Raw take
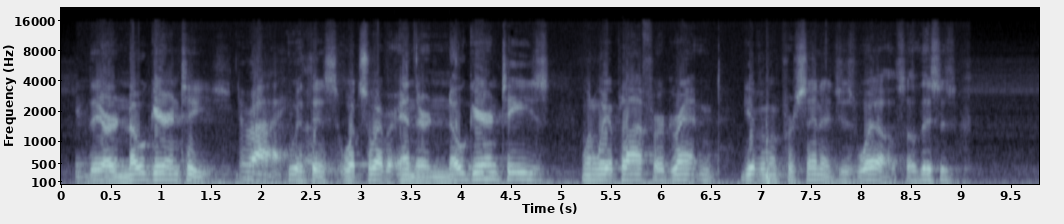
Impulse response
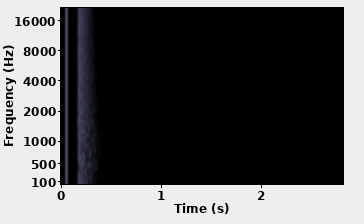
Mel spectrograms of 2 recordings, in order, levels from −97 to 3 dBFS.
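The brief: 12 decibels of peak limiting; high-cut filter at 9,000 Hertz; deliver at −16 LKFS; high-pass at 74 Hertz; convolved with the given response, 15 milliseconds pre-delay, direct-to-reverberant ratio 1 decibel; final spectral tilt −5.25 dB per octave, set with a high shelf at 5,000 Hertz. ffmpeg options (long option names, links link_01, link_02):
-filter_complex "[0:a]highpass=74,lowpass=9000,highshelf=frequency=5000:gain=-3.5,alimiter=level_in=1dB:limit=-24dB:level=0:latency=1,volume=-1dB,asplit=2[link_01][link_02];[1:a]atrim=start_sample=2205,adelay=15[link_03];[link_02][link_03]afir=irnorm=-1:irlink=0,volume=3.5dB[link_04];[link_01][link_04]amix=inputs=2:normalize=0,volume=16dB"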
